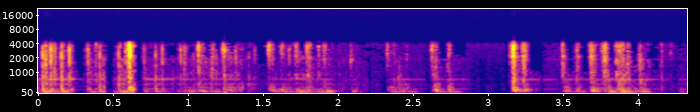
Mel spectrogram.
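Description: Computer keyboard typing heard over a conference-call line: rapid, irregular key clicks with a brief pause about three seconds in, over a faint steady hum.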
